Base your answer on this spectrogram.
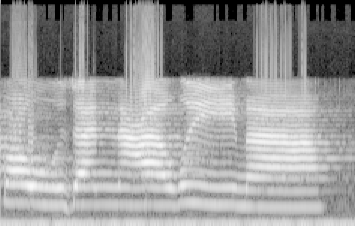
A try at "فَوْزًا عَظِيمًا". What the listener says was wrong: فوزا عظیما، عین کی آواز ہلے گی نہیں. فوزا عظیما.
